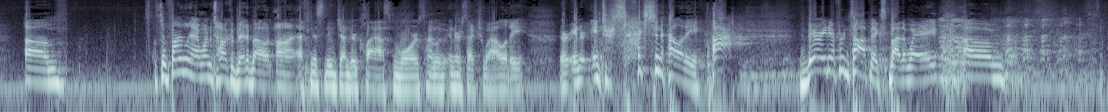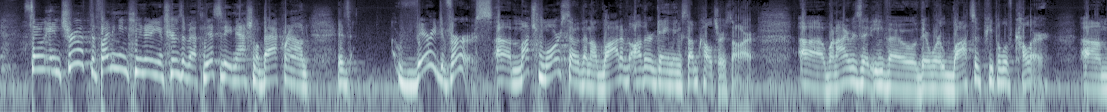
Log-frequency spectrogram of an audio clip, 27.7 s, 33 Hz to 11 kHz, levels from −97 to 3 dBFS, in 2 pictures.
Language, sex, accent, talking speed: English, male, American, 155 wpm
